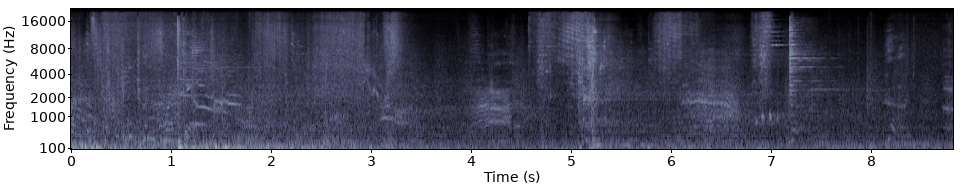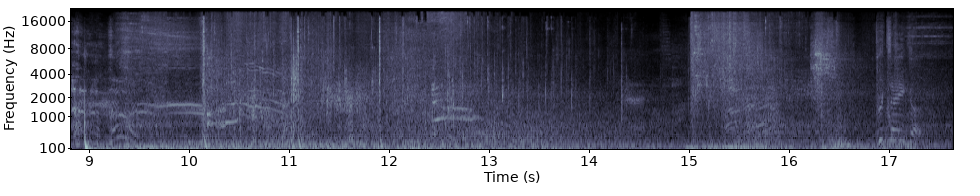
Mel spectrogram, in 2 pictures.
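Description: Spell blasts in the video game Hogwarts Legacy, with repeated booms, crackling bursts and shattering impacts in a dense, loud, continuous combat sequence, mixed with shouted incantations.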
